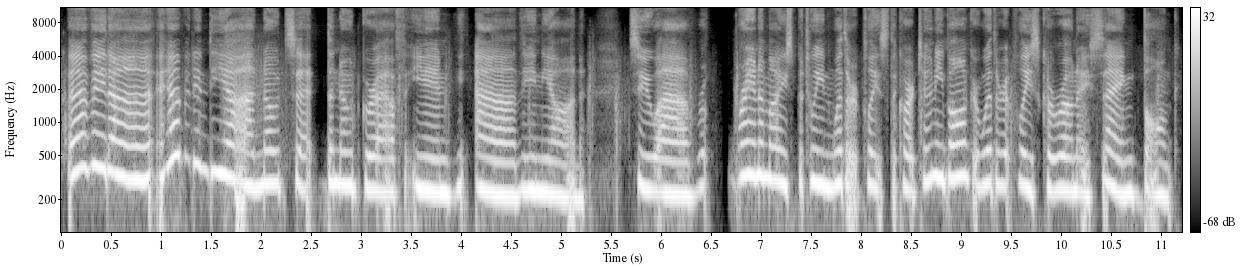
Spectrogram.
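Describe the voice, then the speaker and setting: Voice-changed woman streamer, high, dry sound, rambling casual chat. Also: moderate pace, darkish tone, dry recording. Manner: rambling, hesitant, many fillers.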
